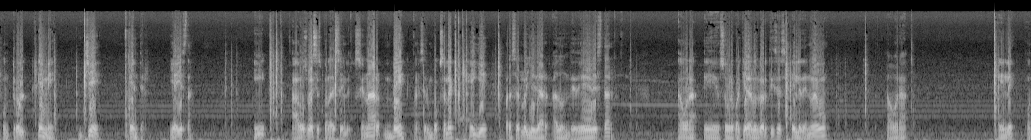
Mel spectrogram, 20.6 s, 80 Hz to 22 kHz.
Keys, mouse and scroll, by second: 0.7 ctrl+m, 1.7 y, 2.5 Return, 5.4 a, 6.7 b, 7.0-8.4 drag, 9.1 g, 9.2 y, 12.3 shift+click, 15.7 l, 19.9 l.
